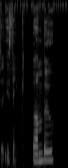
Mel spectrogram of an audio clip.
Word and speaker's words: Bumbu: A shout out to how do you pronounce it? You think Bumbu? Bumbu.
